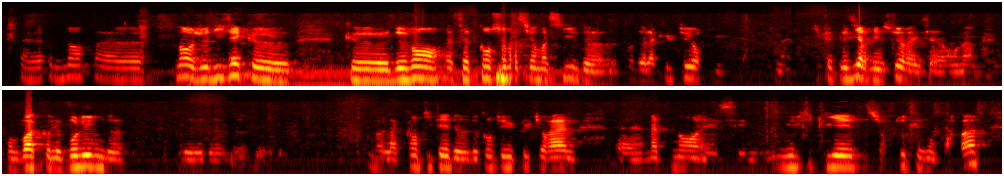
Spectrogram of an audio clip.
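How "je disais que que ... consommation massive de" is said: voice raised, louder and slower. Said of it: "Faut élever la voix".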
